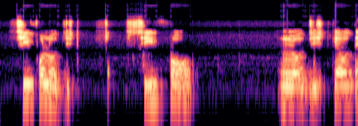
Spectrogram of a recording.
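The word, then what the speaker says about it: psephologist: है उसे बोलते हैं सीफोलॉजिस्ट। क्या बोलते हैं? जो इसमें पी साइलेंट है, क्या बोलते हैं? सीफोलॉजिस्ट।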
